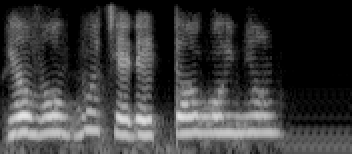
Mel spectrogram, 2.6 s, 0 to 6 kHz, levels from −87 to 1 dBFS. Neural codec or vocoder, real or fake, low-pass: codec, 16 kHz, 1 kbps, FreqCodec, smaller model; fake; 5.4 kHz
